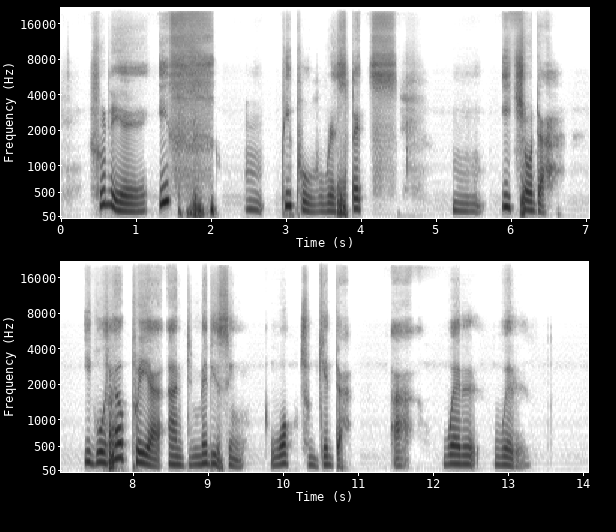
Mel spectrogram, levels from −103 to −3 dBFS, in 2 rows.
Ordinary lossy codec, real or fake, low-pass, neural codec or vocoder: none; fake; none; autoencoder, 48 kHz, 32 numbers a frame, DAC-VAE, trained on Japanese speech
